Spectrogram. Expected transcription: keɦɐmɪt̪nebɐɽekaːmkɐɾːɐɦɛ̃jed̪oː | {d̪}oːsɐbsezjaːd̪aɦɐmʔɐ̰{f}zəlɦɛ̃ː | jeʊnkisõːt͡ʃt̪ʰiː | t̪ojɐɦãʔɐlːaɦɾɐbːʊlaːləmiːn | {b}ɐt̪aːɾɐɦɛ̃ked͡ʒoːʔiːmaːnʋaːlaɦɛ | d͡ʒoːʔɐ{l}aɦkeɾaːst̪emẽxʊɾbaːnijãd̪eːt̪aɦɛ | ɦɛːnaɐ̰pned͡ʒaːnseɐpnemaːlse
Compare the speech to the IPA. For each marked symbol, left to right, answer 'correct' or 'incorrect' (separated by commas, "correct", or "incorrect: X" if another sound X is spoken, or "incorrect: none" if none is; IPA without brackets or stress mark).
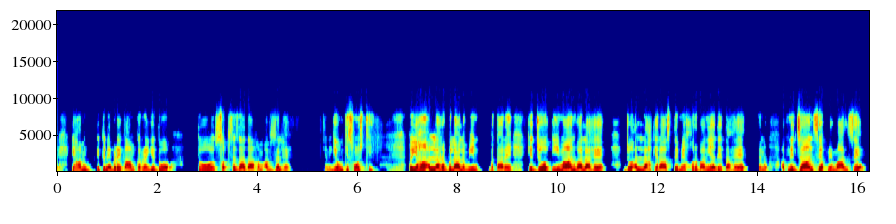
incorrect: t̪, correct, correct, incorrect: lː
